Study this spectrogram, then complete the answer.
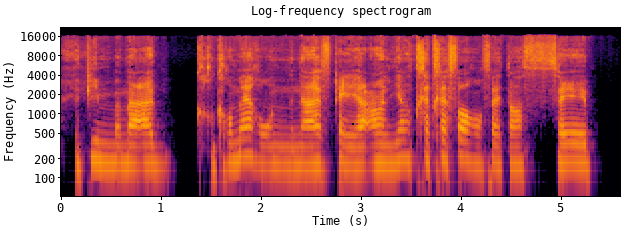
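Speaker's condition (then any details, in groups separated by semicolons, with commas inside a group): Stuttering; onset at about age 4 after grandmother's throat cancer, fluent before, once misdiagnosed as Gilles de la Tourette; no attempts to control stuttering; part-word and word repetitions, frequent euh fillers; repeated sounds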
